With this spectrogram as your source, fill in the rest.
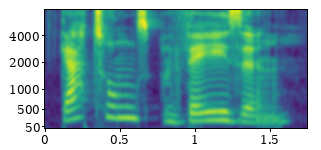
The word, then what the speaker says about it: Gattungswesen: So it's Gattungswesen, not Wesen, not Wesen, Wesen.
